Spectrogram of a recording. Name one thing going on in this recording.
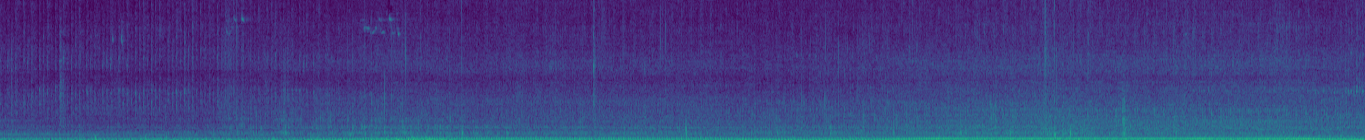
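An old jeep engine rumbles and revs as the jeep drives slowly closer.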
